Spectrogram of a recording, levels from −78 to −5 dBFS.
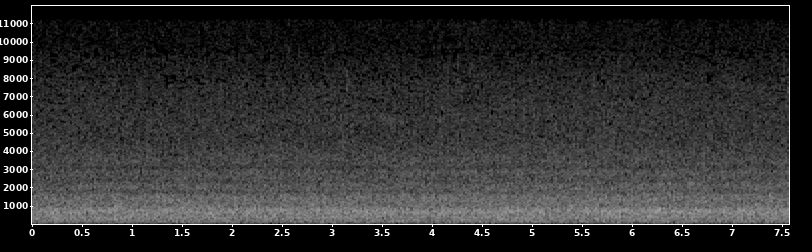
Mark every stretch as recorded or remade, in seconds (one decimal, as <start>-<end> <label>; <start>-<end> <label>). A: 0.0-5.3 recorded; 5.3-6.2 remade; 6.2-7.6 recorded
